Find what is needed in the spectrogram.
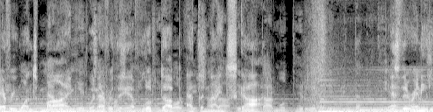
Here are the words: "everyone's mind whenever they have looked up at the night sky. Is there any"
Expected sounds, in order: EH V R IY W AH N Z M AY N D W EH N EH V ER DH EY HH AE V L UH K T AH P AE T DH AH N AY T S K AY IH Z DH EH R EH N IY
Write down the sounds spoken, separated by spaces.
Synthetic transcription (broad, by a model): EH V R IY W AH N Z M AY N D W EH N EH V ER DH EY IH V L UH K T AH P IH T DH AH N AY T S K AY IH Z DH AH R EH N IY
